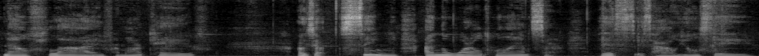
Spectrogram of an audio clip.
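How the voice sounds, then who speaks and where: A woman reading a picture book aloud to a young child, expressive and coaxing, often dropping into a breathy whisper and adding chatty asides. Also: fairly high pitch, slow pace. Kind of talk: storybook read-aloud with conversational asides to a child.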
